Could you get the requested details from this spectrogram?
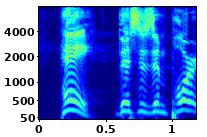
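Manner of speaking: forceful, very loud, high commanding bark. Describing subduing a customer ready to attack, the speaker retells a strong command. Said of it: "strong commands".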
